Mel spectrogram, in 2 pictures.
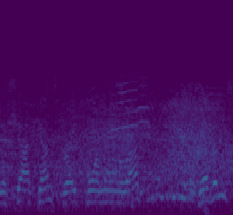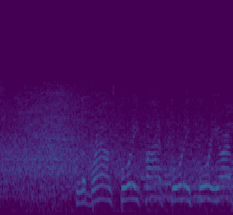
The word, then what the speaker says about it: Givens: When Givens first came into the league, Minifield purposely would not pronounce his name correctly. He'd say, what's his name? He'd say, Ernie? No. What's his name? Gibbons? Is it Gibson? Who is it?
